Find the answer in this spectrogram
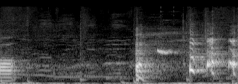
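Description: Background music with voices: a spoken word ends at the start, then after a short lull a brief burst of voice about a second and a half in.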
